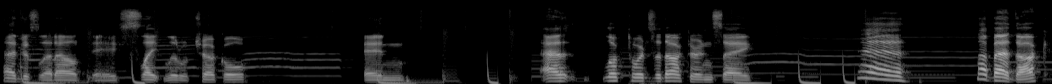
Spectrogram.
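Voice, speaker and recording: A man's voice: lowish voice, lively intonation, slow pace, pauses often, sharp tone, soft background music. A man playing in a tabletop game who speaks in a laid-back, teasing way. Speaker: player. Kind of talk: describing his character's actions.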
